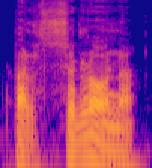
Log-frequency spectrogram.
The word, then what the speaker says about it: Barcelona: Well, that's how you will pronounce it in Castellian Spanish and parts of Spain, but everywhere else it will be pronounced Barcelona like an S.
